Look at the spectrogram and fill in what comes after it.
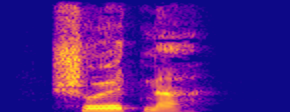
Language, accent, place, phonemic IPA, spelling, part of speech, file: German, Germany, Berlin, /ˈʃʊldnɐ/, Schuldner, noun, De-Schuldner.ogg
- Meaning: debtor (a person or firm that owes money)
